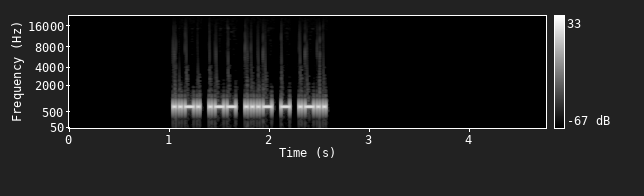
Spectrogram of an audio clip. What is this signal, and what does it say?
Morse code, heard as a keyed tone, about 40 wpm, 700 Hz. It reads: FWVTL
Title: Code Groups - 5 Letter:Numbers - 40wpm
